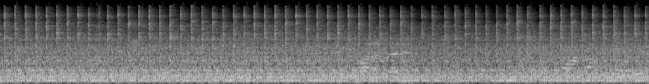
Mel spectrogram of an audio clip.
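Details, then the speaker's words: New Echo PB580T professional leaf blower on its first start: cold-started on choke, then switched to run and restarted. It warms up with a fast, even two-stroke buzz and a rapid steady pulse, with no surging or stumbling. Normal warm-up running. "That's the first time it started that motor."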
